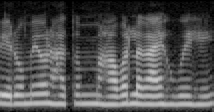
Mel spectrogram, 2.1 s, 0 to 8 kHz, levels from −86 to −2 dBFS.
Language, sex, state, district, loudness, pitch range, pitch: Hindi, female, Bihar, Vaishali, -24 LUFS, 220-235 Hz, 230 Hz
